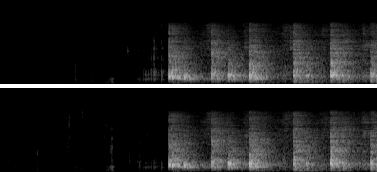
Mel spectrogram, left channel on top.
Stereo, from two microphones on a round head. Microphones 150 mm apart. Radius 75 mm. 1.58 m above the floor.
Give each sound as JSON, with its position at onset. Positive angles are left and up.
{"t": 1.7, "sound": "running footsteps", "side_deg": 10, "distance_m": 1.6}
